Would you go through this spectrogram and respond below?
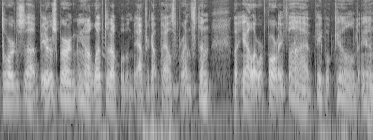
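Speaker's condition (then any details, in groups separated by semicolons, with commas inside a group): Spasmodic dysphonia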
